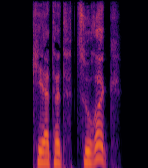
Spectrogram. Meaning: inflection of zurückkehren: 1. second-person plural preterite 2. second-person plural subjunctive II
- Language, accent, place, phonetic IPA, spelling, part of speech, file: German, Germany, Berlin, [ˌkeːɐ̯tət t͡suˈʁʏk], kehrtet zurück, verb, De-kehrtet zurück.ogg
